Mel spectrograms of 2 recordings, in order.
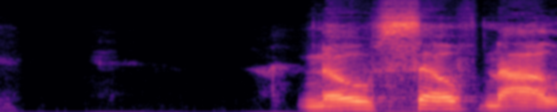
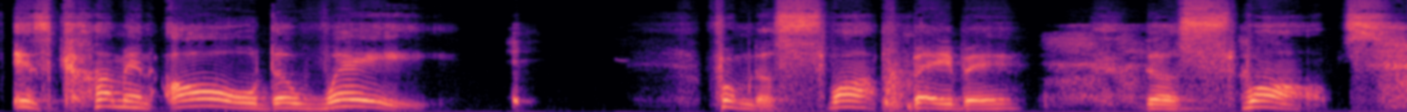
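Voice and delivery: crazy Cajun; 2 semitones higher than usual. Acted. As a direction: brag like a swamp wrestler in Cajun accent. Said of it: "You're a crazy Cajun".

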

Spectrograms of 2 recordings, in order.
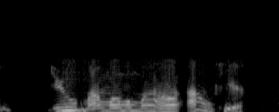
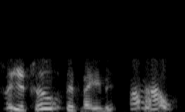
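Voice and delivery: excited sign-off; 11 semitones higher than usual. Real, not acted. Caller signs off excitedly.

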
